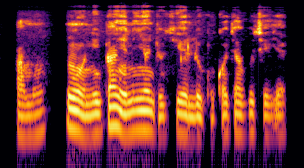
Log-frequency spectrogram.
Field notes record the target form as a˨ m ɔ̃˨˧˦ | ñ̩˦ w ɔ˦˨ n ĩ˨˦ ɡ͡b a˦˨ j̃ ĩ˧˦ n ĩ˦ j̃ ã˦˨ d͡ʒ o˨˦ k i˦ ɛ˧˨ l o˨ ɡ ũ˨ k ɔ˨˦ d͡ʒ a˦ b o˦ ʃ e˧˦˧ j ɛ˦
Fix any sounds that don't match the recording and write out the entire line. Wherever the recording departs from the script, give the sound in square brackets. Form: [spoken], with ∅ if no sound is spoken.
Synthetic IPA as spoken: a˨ m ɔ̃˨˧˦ | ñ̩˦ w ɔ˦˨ n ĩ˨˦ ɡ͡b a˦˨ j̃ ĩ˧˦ n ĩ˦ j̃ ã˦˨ d͡ʒ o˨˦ k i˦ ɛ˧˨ l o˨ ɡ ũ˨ k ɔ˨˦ d͡ʒ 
